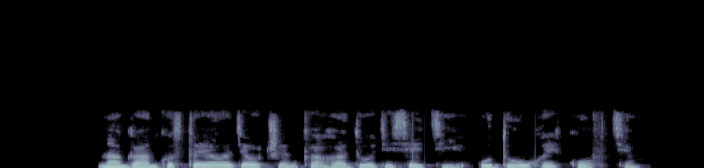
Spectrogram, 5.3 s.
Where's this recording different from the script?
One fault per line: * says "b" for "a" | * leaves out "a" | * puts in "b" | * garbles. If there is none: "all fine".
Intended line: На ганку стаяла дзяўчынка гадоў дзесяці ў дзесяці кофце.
* says "доўгай" for "дзесяці"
